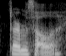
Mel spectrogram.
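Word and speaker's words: Dharamsala: I don't know how you pronounce it correctly, but is it Dharmasala? Dharmasala, yeah.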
